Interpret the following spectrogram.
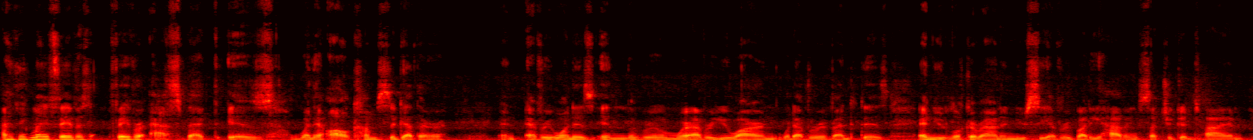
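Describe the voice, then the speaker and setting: A man's voice: deep voice, fairly quick, dark tone, a little hiss or hum, rough recording. A middle-aged man who works as a drag queen and show host, answering interview questions earnestly and repeating phrases for emphasis.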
